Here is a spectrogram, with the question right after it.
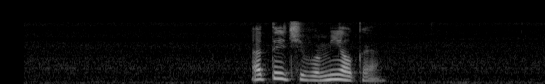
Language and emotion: Russian, neutral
